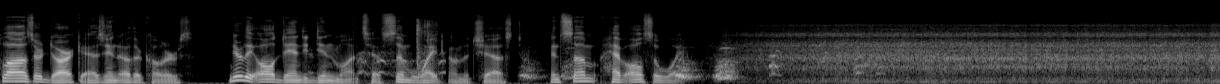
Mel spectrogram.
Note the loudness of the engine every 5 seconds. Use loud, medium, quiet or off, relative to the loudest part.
off, loud, loud.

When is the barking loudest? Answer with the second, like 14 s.
7 s.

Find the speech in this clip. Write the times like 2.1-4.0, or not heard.
0.0-6.8.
